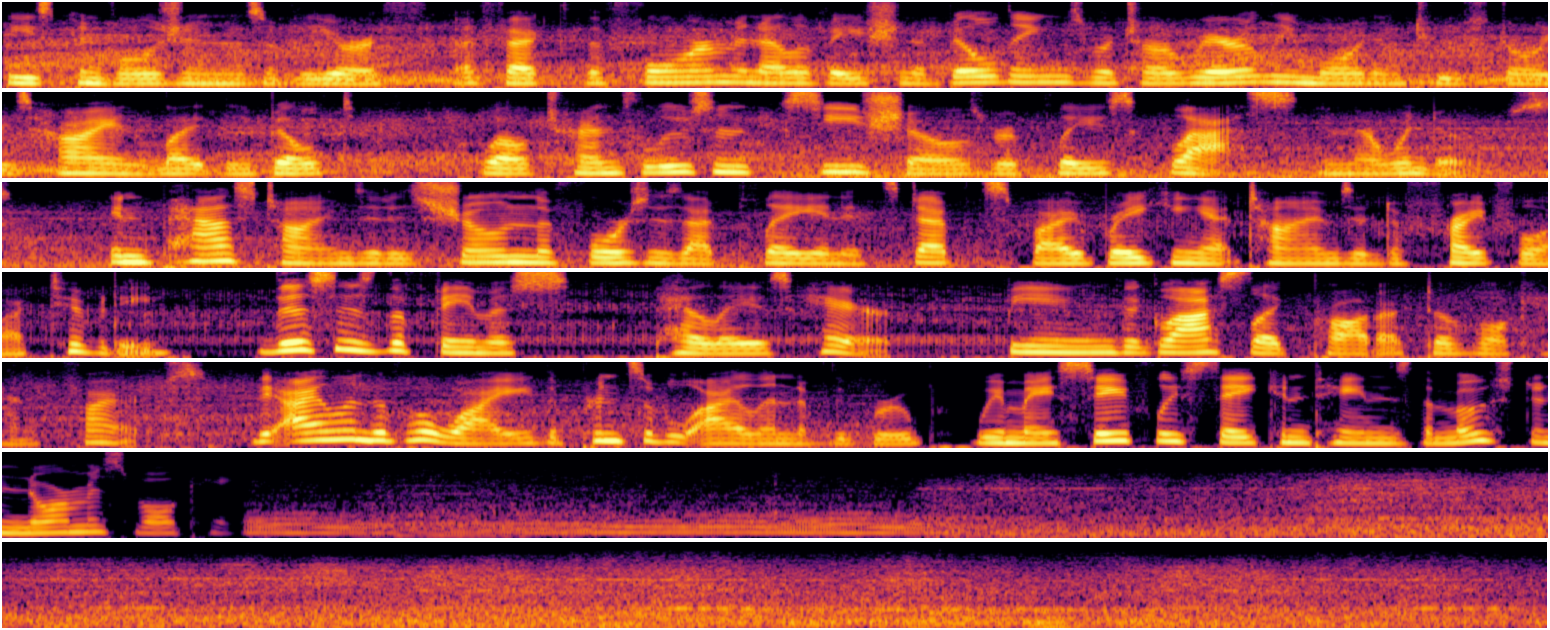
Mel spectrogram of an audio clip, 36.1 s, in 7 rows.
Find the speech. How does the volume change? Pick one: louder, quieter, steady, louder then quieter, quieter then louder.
steady.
